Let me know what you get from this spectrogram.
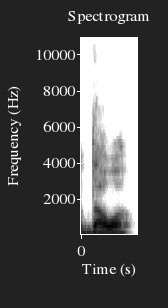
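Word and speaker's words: ཟླ་བ: means Moon we say if the ba is in the second syllable it becomes wa so dawa you guys I'm sure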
